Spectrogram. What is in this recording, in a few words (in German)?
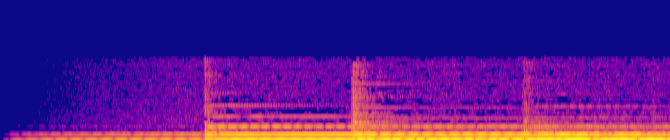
Dreiklangschale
